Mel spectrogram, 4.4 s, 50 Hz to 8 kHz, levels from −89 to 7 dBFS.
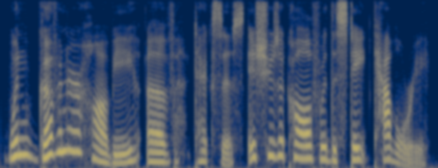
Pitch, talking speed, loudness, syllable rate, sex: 210 Hz, 165 wpm, -20 LUFS, 5.2 syllables/s, female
